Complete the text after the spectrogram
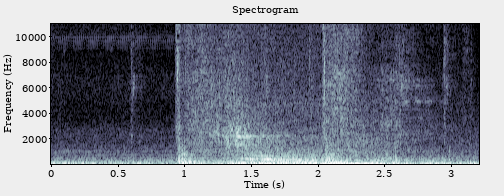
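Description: A game gun fires with a loud electronic whoosh.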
